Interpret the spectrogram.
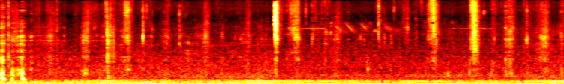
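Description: Close-mic chewing of lettuce salad, with scattered wet mouth-smacking clicks and the light tap of a plastic fork in a plastic container, over a low steady hum.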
